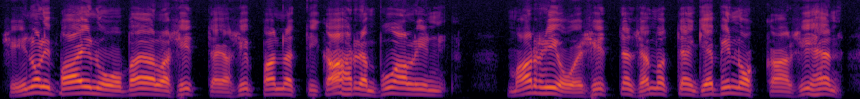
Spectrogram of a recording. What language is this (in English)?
Finnish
